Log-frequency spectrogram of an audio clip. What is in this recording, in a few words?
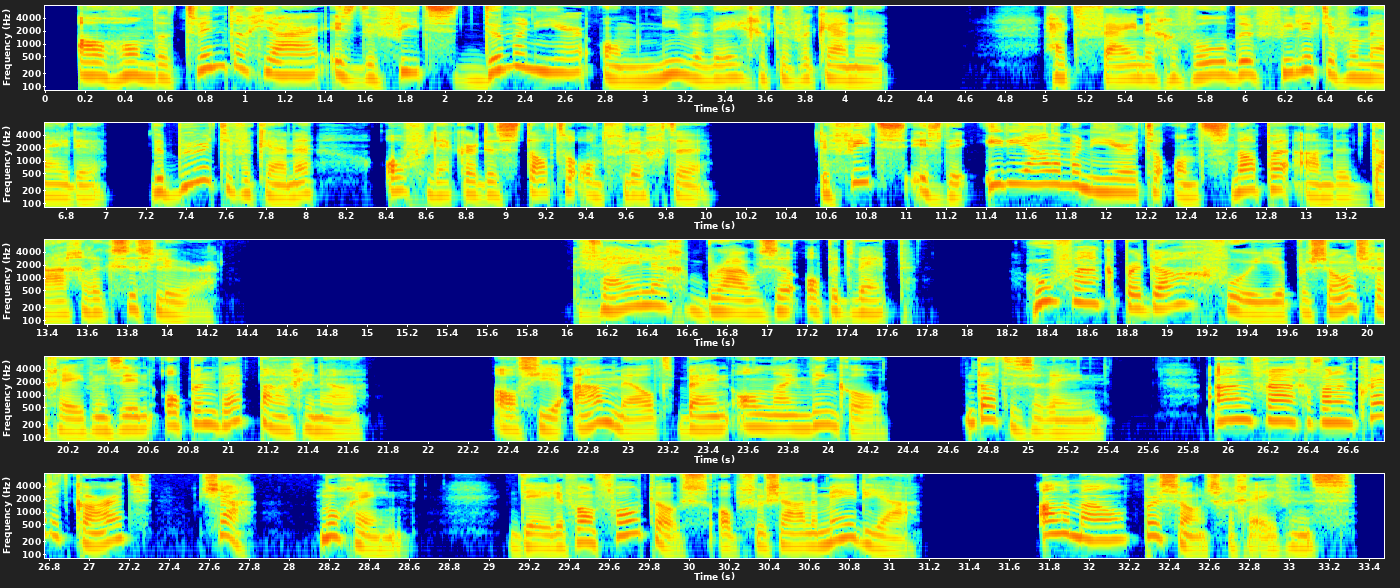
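Dutch, female, corporate; voice over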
